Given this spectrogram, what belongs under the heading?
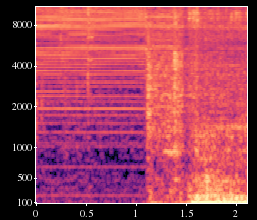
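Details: Camaro with swapped 6.0 engine, first start after troubleshooting: cranks, catches and settles into deep, even idle with no misfire or stumble: normal start and idle.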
